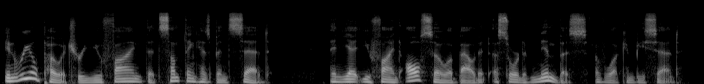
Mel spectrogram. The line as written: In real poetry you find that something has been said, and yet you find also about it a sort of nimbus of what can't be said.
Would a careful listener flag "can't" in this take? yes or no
yes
